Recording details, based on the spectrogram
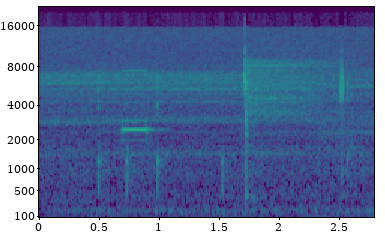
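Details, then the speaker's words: A short electronic beep among soft clicks and room noise from an Inogen portable oxygen concentrator's front control panel as the flow setting is changed with the plus or minus button. "a nice control panel on the front and you can change the setting very simple by hitting the plus sign or"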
